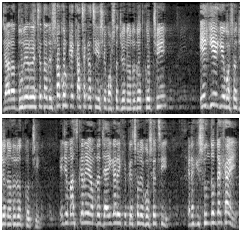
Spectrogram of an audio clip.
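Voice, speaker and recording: A man with a high voice addresses a large religious gathering through a stage microphone. He leads call-and-response, pushes the crowd to answer louder, and climbs into shouted chants. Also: fairly even intonation, fast talker. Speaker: gazal singer leading a religious gathering. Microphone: stage microphone through a public address system.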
